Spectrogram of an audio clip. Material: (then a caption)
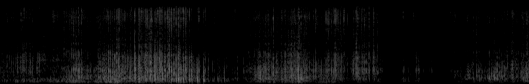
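Plastic. Nails and fingertips scratch and brush across the iridescent plastic sequin fabric of a pillow cover, making a dense, bright, crinkly rustle. The scratching swells and fades in waves, with two brief near-silent gaps before resuming.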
